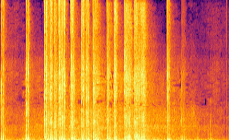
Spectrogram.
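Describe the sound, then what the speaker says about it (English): An Israeli airstrike hits the European Hospital in Gaza, a rapid burst of loud, sharp blasts and cracks tumbling over one another for several seconds. The rumbling impacts stay close and heavy, then thin out into a decaying roar. "Israeli airstrikes target the hospital."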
